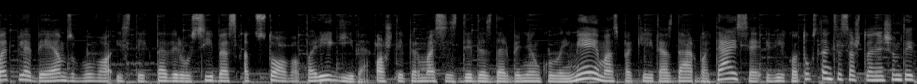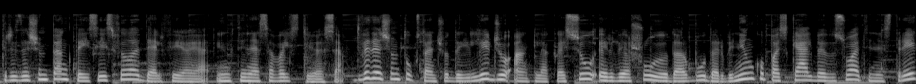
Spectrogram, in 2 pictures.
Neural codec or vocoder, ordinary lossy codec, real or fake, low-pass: none; AAC, 96 kbps; real; 10.8 kHz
